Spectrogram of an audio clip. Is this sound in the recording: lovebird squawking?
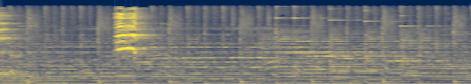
yes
